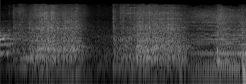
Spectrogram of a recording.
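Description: Countertop blender on its pulse ("food chop"/salsa) setting, the motor running in two bursts of under a second each with a brief stop between, chopping roasted tomatillos and chiles into a chunky salsa.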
